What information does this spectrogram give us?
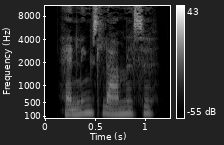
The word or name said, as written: handlingslammelse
